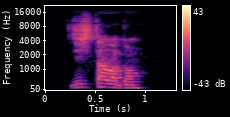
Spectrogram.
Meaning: inflection of distendre: 1. first-person plural present indicative 2. first-person plural imperative
- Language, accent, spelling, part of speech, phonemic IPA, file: French, Canada, distendons, verb, /dis.tɑ̃.dɔ̃/, LL-Q150 (fra)-distendons.wav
